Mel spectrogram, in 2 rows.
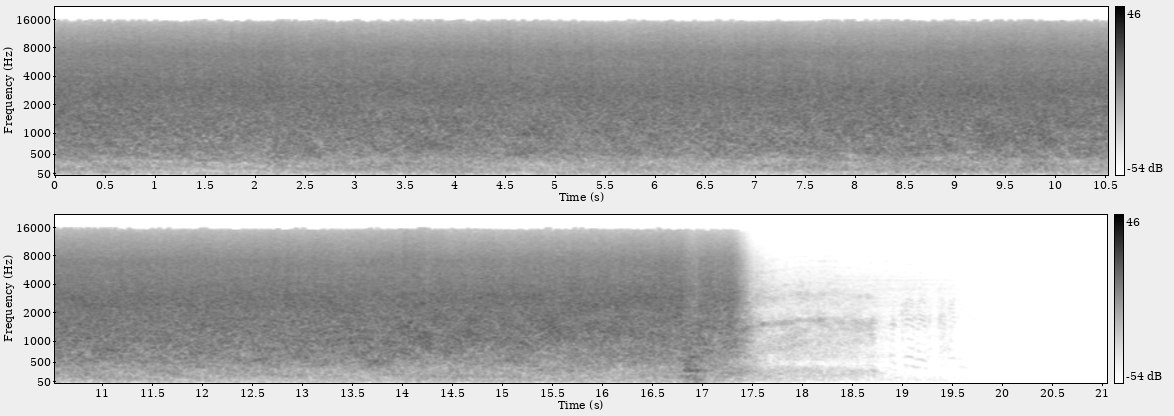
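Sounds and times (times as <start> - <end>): rocket engine roaring: 0.0 - 19.2.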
